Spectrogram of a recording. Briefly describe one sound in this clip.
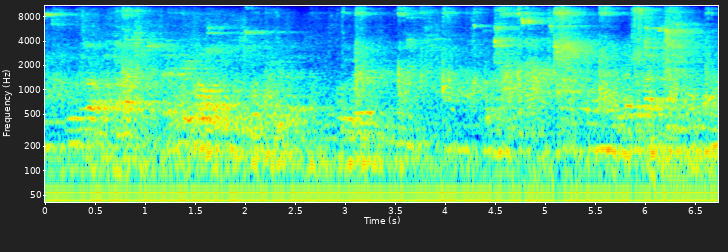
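A table tennis ball clicks back and forth across a table in an echoing hall.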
